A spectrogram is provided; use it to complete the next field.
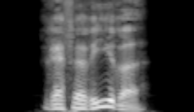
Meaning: inflection of referieren: 1. first-person singular present 2. first/third-person singular subjunctive I 3. singular imperative
- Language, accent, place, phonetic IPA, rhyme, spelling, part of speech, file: German, Germany, Berlin, [ʁefəˈʁiːʁə], -iːʁə, referiere, verb, De-referiere.ogg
